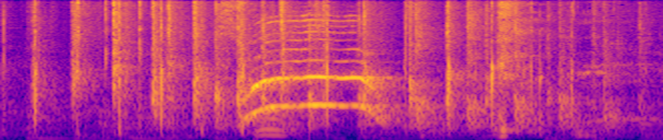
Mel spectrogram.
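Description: A short burst of applause: many hands clapping in a quick, irregular patter, with a high whooping cheer rising and sliding over the claps midway.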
